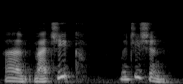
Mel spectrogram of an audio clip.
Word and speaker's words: magician: Magic, magician. Race, racial. And that C changes to a sh sound.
